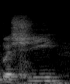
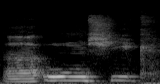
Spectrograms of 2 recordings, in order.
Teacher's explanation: And so at this point, maybe it's apparent that there's something funny going on here, because there's really no generalization in the preceding context at all. But here, all the cases we have of sh are followed by a high front unrounded vowel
